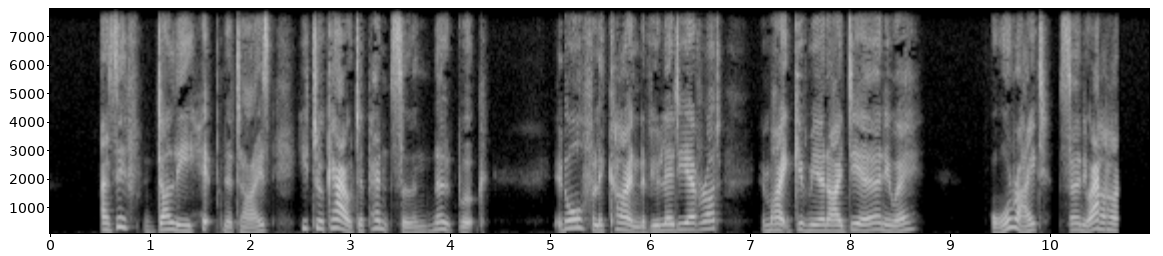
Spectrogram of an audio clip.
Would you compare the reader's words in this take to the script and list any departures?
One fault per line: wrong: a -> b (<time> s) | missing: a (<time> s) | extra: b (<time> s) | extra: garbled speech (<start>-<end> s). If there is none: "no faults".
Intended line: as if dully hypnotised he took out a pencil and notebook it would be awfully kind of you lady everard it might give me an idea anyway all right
missing: be (5.2 s)
extra: garbled speech (10.1-10.7 s)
